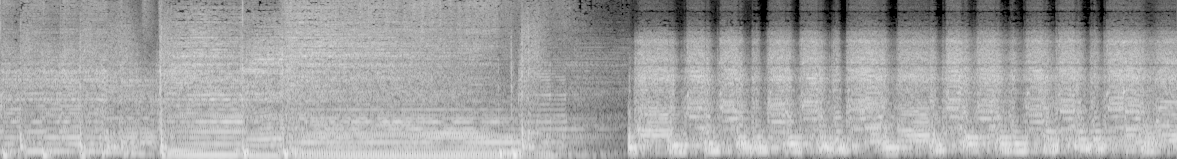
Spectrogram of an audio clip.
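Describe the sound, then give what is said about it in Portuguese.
A loud, distorted music intro jingle for a program plays on its own: a dense, sustained heavy section fades briefly, then a punchy, choppy rhythmic part with steady hits takes over to the end. “Essa vai ser a vinheta desse programa.”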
